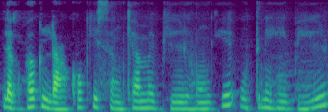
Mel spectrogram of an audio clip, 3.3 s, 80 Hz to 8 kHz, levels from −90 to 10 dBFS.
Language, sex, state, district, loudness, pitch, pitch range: Hindi, female, Chhattisgarh, Raipur, -21 LUFS, 190 Hz, 170-215 Hz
